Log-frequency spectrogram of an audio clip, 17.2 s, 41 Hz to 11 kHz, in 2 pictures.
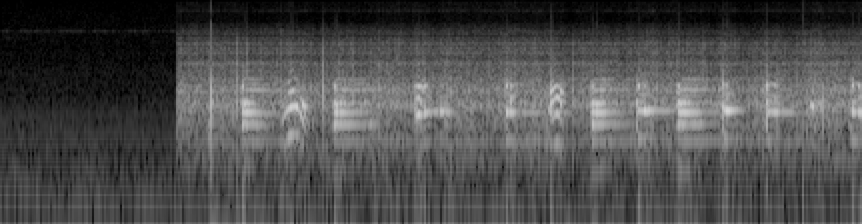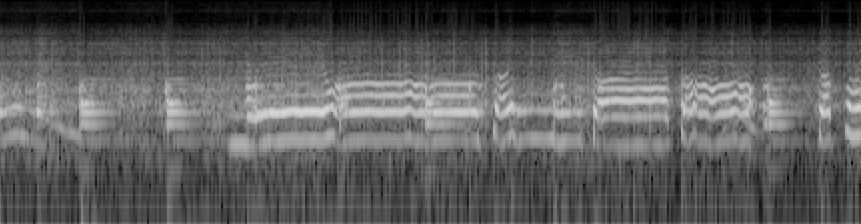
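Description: Acoustic Victor gramophone playing a Taisho-era acoustically recorded Nitto shellac disc of kouta at 80 rpm. The record begins about two seconds in with surface hiss and a run of short plucked notes, some sliding in pitch. Longer held sung notes take over about eleven seconds in.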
